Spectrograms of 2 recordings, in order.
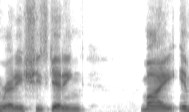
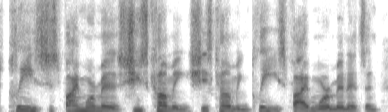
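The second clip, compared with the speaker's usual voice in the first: put-on pleading voice, pitched much higher; 2 semitones higher than usual. Speaker recalls sitting there as a kid: retelling a childhood plea. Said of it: "she starts with this manipulation act of like".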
